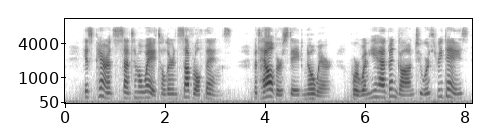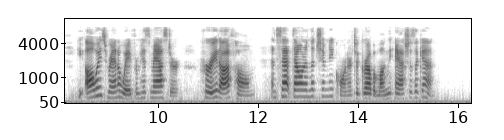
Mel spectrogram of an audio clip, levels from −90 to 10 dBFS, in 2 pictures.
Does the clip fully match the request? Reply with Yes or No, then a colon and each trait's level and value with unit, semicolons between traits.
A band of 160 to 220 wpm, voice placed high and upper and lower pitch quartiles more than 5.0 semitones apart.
Yes: average, 170 wpm; high, 205 Hz; wide, 5.6 semitones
